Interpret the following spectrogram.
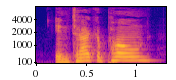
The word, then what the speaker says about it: entacapone: I think about the American Gangster al capone when I try to remember these drugs and how to pronounce them. Entacapone and tolcapone.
